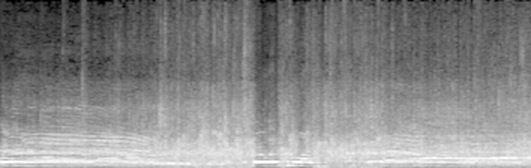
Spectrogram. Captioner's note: audience cheering; audience applauding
